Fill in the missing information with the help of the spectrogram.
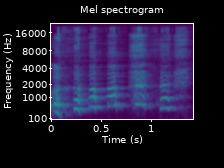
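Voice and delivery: a high laugh that bursts out; high squealing laugh. Real, not acted. Host laughing at her cracking voice, high squeal. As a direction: squeal with laughter at your own voice.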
